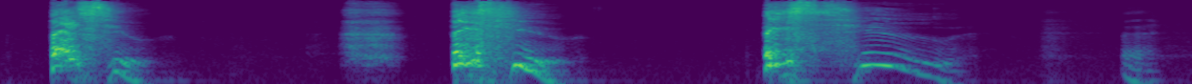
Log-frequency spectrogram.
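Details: Three loud, forceful sneezes from a man, each with a sharp inhaled build-up and explosive release, spaced a few seconds apart with snorts and quieter breaths between.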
